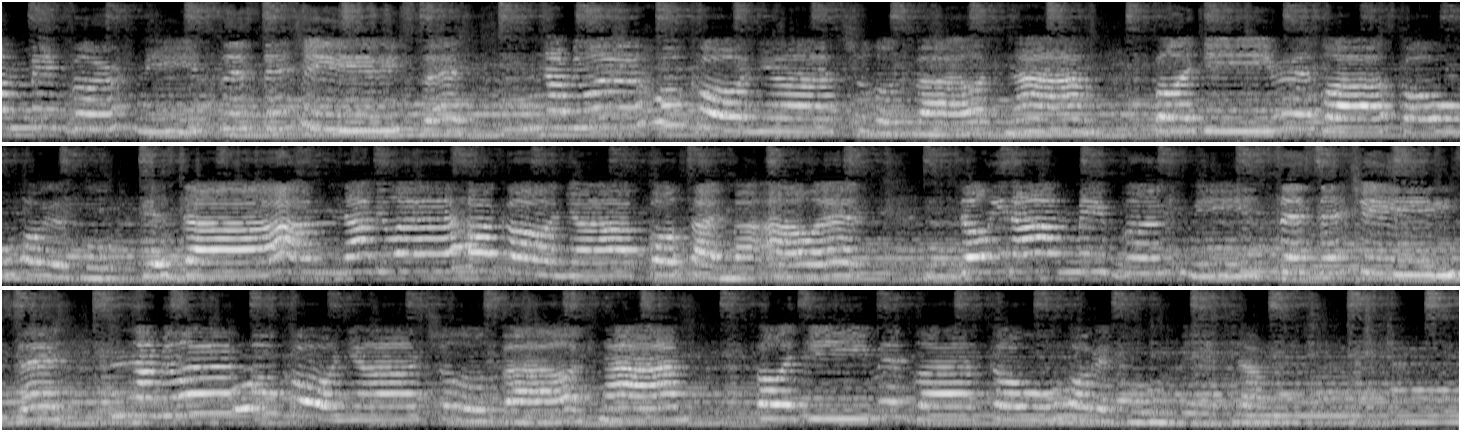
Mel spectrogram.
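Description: A young girl singing a song into a handheld microphone over instrumental accompaniment with a steady beat.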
